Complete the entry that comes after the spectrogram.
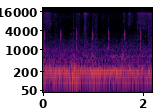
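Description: A car with its exhaust valves opened, being driven, gives a steady low rumbling drone with faint clicking on top and no talking.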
